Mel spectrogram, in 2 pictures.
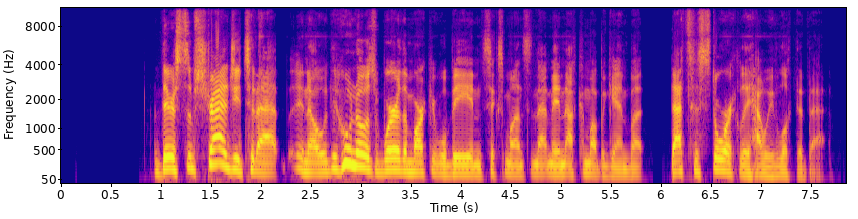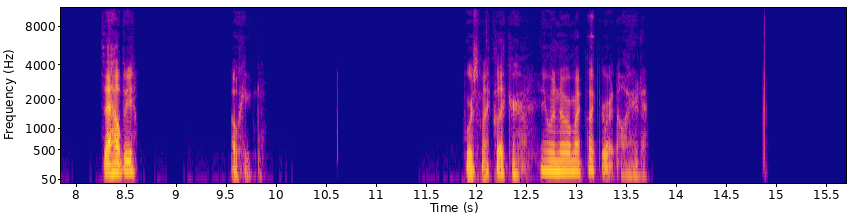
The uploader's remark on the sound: This was a live class recorded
